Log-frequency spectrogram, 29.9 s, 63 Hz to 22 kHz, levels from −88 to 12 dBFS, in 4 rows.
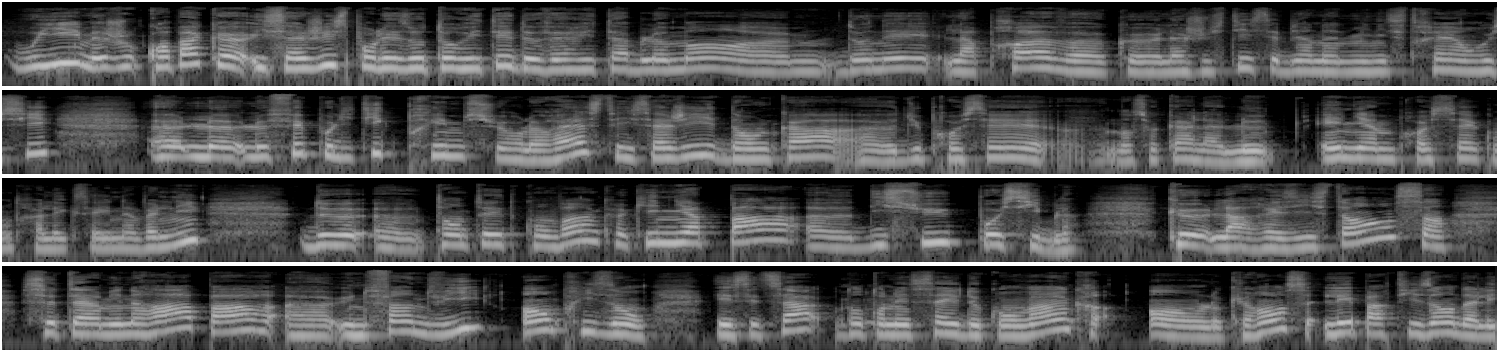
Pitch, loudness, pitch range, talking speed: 205 Hz, -24 LUFS, 180-230 Hz, 185 wpm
